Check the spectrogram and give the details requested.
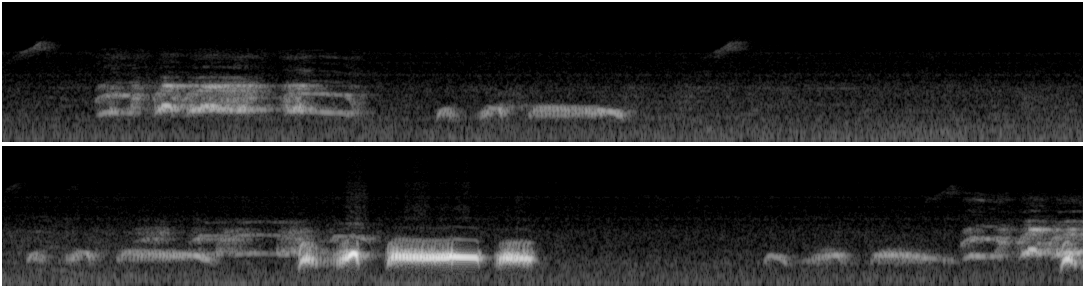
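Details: Caged decoy spotted dove used to lure wild doves into a trap, giving bursts of low hollow coos. Short clipped notes lead into a longer, louder phrase, with silent gaps of several seconds between bursts.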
